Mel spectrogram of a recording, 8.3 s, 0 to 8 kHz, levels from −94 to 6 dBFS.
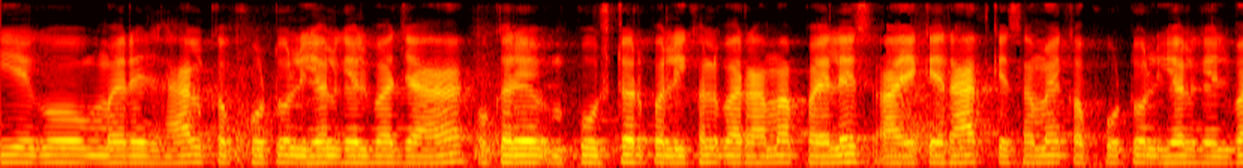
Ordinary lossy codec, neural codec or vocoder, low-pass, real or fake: AAC, 48 kbps; none; 7.2 kHz; real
